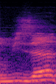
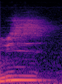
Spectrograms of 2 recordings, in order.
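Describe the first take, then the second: First: The word ends with an added vowel. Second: The word stops sharply on the consonant. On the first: The speaker calls it wrong. "au lieu de dire wiza" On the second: The speaker calls it right. "tu dis wiz, tu la bloques"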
